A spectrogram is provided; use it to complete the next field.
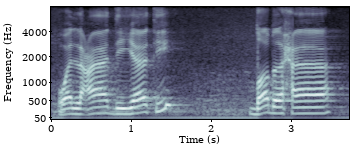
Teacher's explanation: yang asalnya dhabhan dibaca panjang, dhabha 2 harakat, itu namanya mad iwad.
